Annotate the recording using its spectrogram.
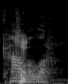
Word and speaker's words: Kamala: Kamala.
